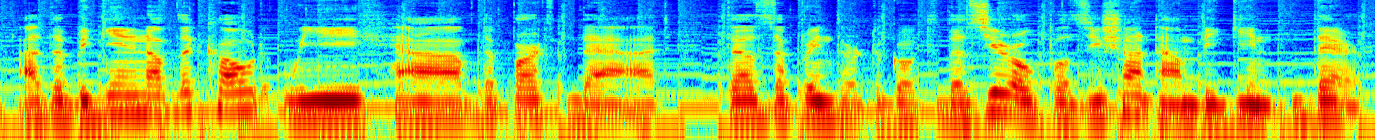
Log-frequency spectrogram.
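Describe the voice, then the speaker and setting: Over music in the background, a man with a non-native accent speaks with lively intonation. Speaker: 3D printing hobbyist. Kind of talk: casual tutorial talk to camera.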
